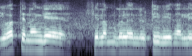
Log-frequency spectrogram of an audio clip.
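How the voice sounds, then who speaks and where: A man talks at a fairly high pitch against noticeable background noise. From Karnataka, Tumakuru district. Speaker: retired police officer, childhood friend of an actress. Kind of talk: interview, reminiscing. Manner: halting.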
